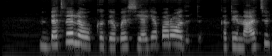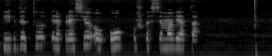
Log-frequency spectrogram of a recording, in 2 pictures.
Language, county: Lithuanian, Kaunas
